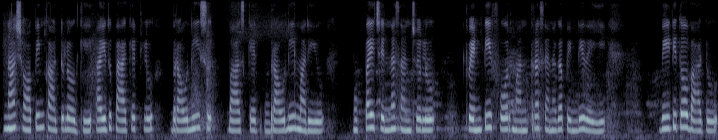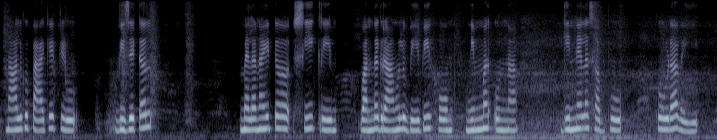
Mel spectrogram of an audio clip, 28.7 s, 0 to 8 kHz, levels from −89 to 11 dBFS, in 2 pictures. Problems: background sounds at intervals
